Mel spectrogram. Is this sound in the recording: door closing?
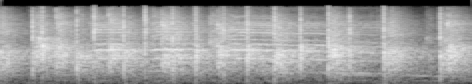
no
